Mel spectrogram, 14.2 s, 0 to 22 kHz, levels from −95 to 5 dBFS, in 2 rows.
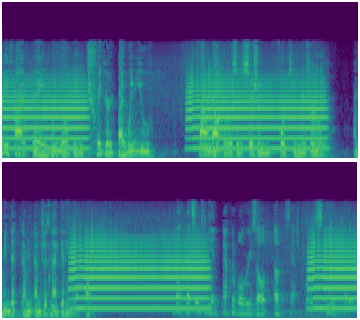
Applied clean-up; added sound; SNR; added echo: none; Trumpet; -3 dB; none.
